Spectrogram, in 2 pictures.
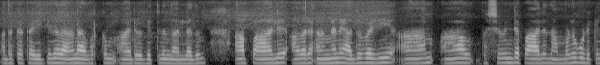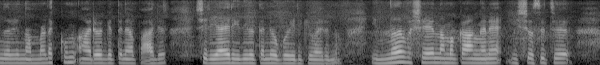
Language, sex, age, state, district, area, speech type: Malayalam, female, 45-60, Kerala, Alappuzha, rural, spontaneous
